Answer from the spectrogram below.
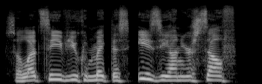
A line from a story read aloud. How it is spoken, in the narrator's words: Terrell said in a low, forceful voice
